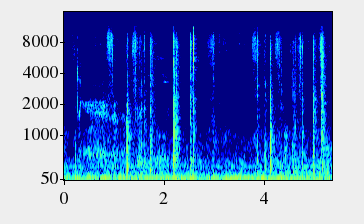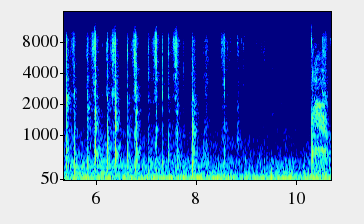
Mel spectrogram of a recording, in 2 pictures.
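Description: Oracle cards are shuffled by hand in a steady run of crisp, riffling flicks, close and fairly soft, continuing for several seconds with a quiet background and no clear talk over it.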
